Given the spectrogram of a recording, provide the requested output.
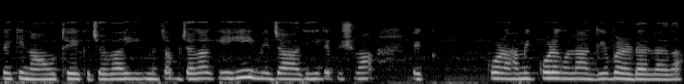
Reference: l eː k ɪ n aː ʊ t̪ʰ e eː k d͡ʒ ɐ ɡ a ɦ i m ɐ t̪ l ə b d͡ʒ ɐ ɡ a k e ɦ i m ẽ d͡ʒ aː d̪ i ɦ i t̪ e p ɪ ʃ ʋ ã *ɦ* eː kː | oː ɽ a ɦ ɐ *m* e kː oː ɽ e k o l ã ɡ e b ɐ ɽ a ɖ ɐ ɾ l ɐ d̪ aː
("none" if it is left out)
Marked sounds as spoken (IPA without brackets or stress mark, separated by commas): none, m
